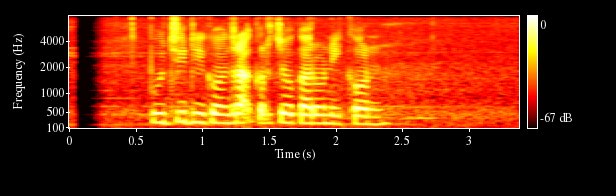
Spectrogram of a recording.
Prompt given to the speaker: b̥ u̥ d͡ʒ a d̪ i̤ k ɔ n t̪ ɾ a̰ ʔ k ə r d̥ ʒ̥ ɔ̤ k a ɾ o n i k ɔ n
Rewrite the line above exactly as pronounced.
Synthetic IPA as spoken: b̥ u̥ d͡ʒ i d̪ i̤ k ɔ n t̪ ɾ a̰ ʔ k ə r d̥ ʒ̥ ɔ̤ k a ɾ o n i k ɔ n

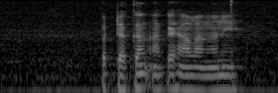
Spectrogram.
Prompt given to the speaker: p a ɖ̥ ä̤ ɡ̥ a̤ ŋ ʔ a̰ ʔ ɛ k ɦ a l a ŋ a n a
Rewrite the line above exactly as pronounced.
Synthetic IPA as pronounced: p ə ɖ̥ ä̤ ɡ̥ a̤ ŋ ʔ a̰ k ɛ ɦ a l a ŋ a n e

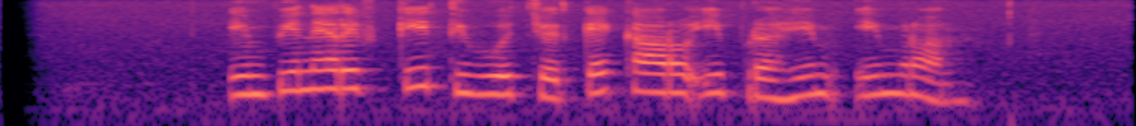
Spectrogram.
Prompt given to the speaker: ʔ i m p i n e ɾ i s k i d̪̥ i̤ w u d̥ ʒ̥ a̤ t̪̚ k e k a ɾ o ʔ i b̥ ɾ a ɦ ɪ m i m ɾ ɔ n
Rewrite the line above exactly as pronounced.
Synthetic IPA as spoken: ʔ i m p i n e ɾ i f k i d̪̥ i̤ w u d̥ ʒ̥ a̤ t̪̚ k e k a ɾ o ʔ i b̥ ɾ a ɦ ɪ m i m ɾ ɔ n

